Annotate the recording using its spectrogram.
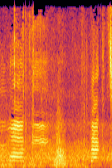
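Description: Road traffic noise passing close by, with wind on the microphone, under short bits of a woman's voice.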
